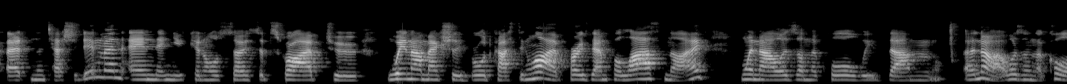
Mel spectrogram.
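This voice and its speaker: A woman's voice: mid-range voice, bright, forceful tone, muffled recording. A woman hosting a live group call in a casual, chatty way, full of ums and uhs, sounding a little nasal from a cold. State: has a slight cold, a bit nasal. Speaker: host of a business support group call. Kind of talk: casual webinar talk to members.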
